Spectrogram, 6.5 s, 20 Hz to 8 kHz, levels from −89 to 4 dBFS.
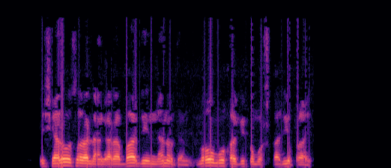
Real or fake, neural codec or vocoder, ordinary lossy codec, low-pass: real; none; MP3, 32 kbps; 7.2 kHz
